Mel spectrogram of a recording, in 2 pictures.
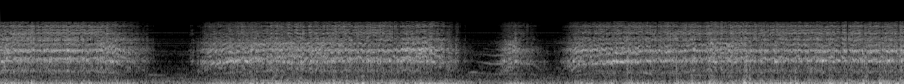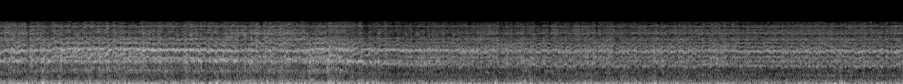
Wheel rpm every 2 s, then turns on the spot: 130, 110, 70, 140, 160, 160, 140, 120, 110.
none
